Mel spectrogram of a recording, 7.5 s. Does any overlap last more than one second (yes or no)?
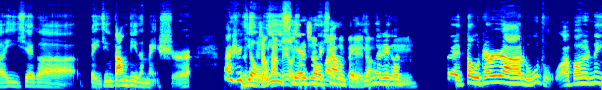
yes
